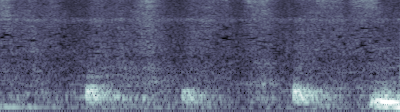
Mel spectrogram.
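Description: Marker pen writing on a whiteboard: several faint, short strokes as letters are drawn.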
